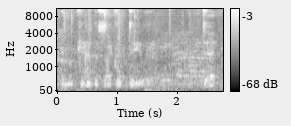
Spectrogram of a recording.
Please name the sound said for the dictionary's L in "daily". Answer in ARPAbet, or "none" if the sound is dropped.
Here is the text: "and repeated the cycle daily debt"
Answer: L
